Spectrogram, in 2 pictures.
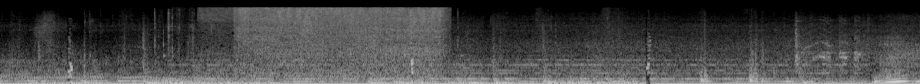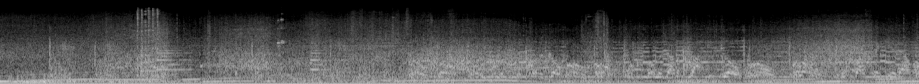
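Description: Short chirps and blips at 0.64–0.72 s, 4.10–4.13 s and 6.42–6.51 s come from damaged data in a compressed stream, where the decoder loses sync and skips to the next frame. From 10.96 to 16.00 s the pace turns suddenly rushed at about 1.55 times speed while pitch holds, likely a time-stretched section squeezed to fit a length. Within it, one more blip from damaged data sounds at 11.20–11.23 s.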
